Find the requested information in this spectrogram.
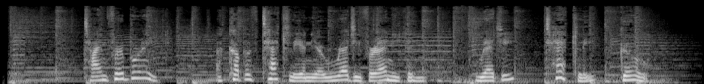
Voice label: Commercial; Tetley

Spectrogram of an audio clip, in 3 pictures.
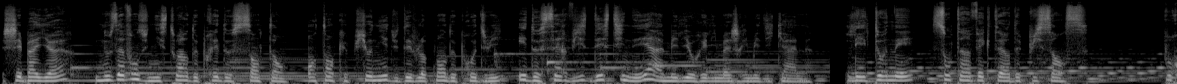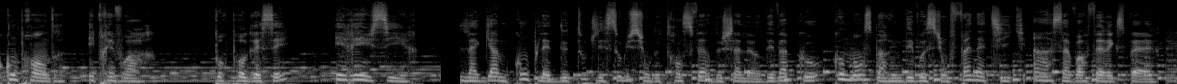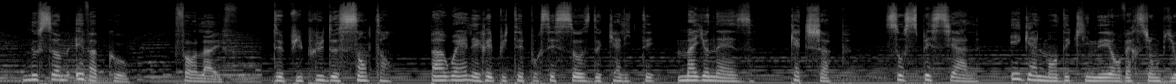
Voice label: French Corporate

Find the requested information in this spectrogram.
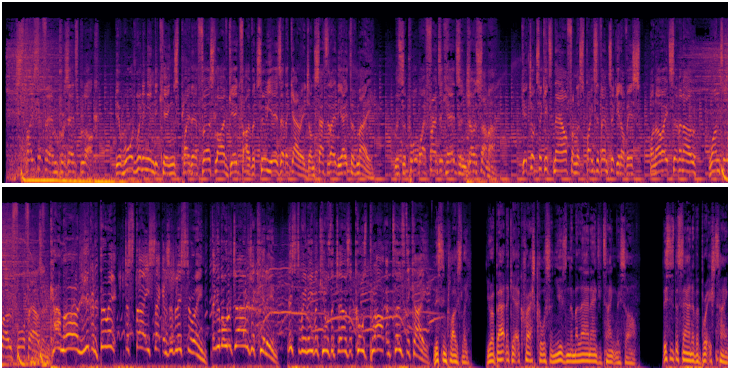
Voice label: Commercials; Vocal Point

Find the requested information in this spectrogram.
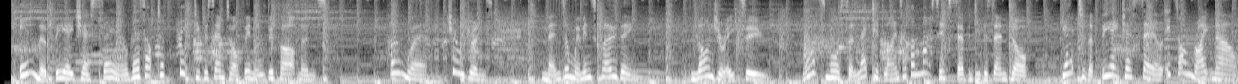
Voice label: Commercial; Bhs; Vocal Point

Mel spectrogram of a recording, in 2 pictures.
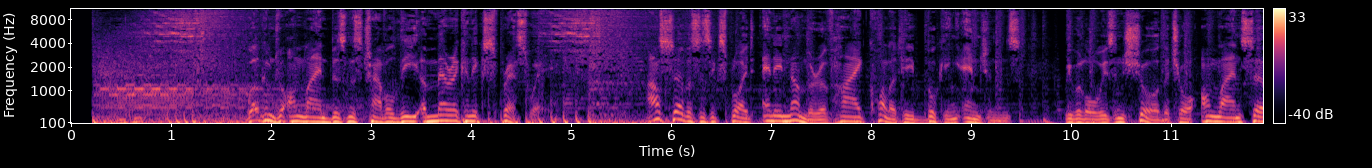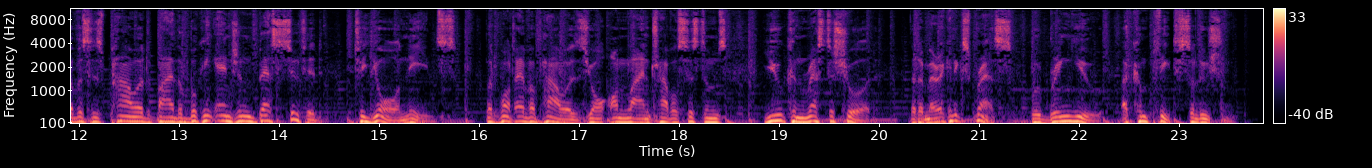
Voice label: Corporate; American Express

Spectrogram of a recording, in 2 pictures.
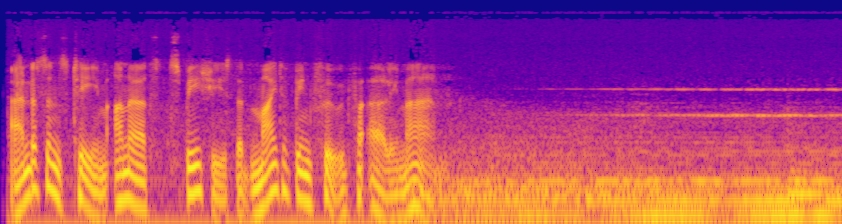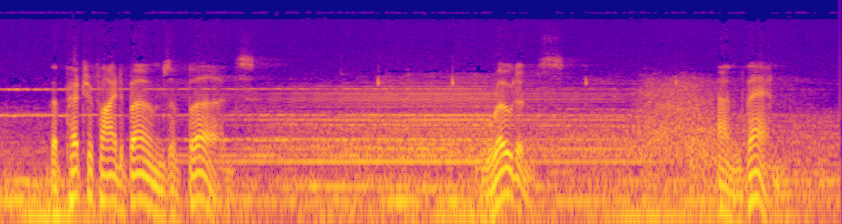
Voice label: Docu Narration

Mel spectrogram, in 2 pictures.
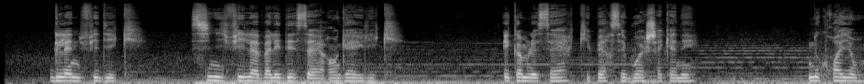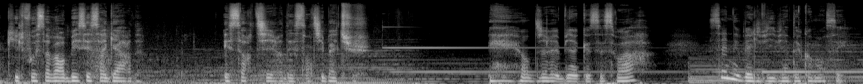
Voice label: French Commercials; Vocal Point

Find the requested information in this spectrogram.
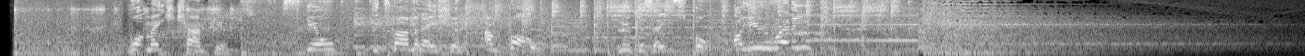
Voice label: Commercial; Lucozade; Vocal Point

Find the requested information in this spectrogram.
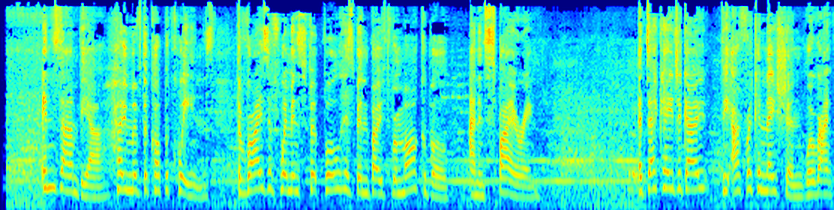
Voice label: Narration; Zambia Copper Queens

